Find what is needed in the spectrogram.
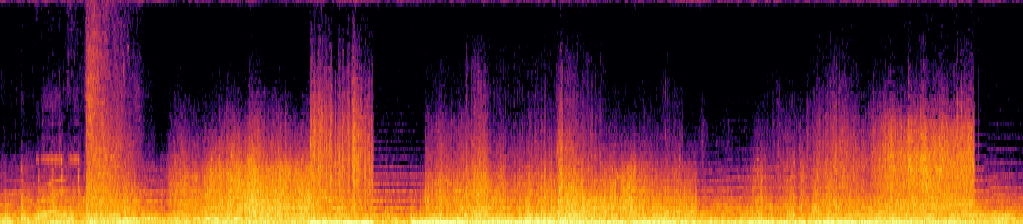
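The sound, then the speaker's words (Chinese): A massive man-made explosion deep underground beneath a city: a loud, continuous roaring rumble with heavy crashing booms layered through it, sustained at full strength throughout. “几乎在这同时发生的，并不是地震，而是海尼塞市的地下大规模的人为爆炸所引起的。”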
